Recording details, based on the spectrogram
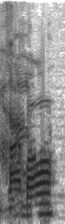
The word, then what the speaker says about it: Harbaugh: Is it Harbaugh? – Harbaugh. – Don't say it. You see, I think it's that the G and the H that's missing with you. Yeah. Just imagine ball. It's Harbaugh.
